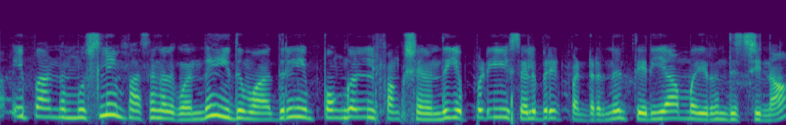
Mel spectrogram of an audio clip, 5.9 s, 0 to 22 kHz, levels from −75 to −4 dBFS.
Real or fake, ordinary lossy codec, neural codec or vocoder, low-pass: fake; none; vocoder, 44.1 kHz, 128 mel bands every 512 samples, BigVGAN v2; 7.2 kHz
